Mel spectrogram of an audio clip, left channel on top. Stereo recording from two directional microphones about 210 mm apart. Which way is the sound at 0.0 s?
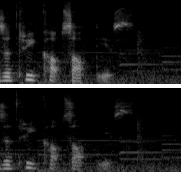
50° left (ahead or behind).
